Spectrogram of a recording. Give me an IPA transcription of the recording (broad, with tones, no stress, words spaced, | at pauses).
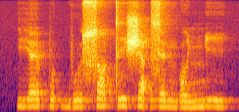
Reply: jɛ˦pʊ˦ʔbu˨ sɔ˦˨ti˦˨ʃä˦ʔ zɛ˦˨ŋɔ˨ ɲi˦˨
